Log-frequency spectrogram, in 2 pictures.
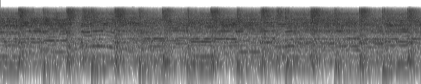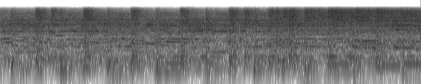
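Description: Live punk rock band playing: electric guitars and a drum kit with a steady drum beat.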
